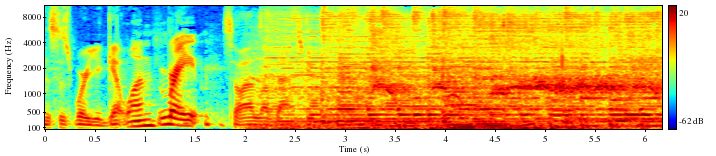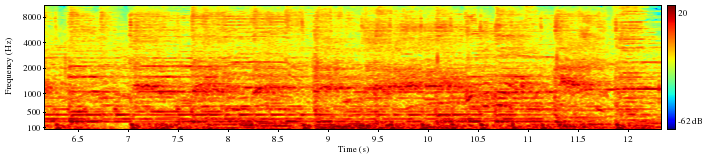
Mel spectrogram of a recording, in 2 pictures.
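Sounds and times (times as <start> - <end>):
speech: 0.0 - 6.6
loud dense live band playing: 2.1 - 12.3
concert crowd noise and yells: 2.8 - 12.3
singer screaming at a live concert: 3.1 - 12.3.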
